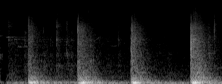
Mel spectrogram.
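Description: A man's feet thumping down on the top of a Stanley Vidmar steel cabinet as he bounces his weight on it, four heavy thumps about half a second apart. The cabinet takes his roughly 215 pounds rock-solid.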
